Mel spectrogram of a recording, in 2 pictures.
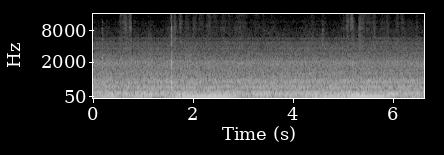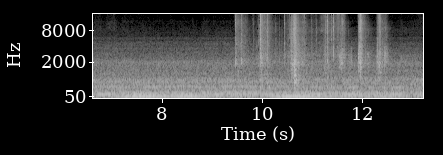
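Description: A clear plastic sheet crackling in a quick run of sharp crinkles as it is spread over rounded dough balls, starting about two-thirds of the way in. Beneath it, a steady low machine hum runs throughout.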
